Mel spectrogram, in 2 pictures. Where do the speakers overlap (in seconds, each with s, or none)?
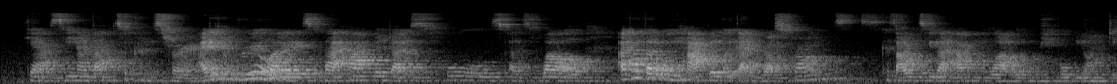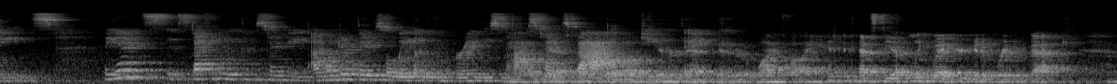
16.2 s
